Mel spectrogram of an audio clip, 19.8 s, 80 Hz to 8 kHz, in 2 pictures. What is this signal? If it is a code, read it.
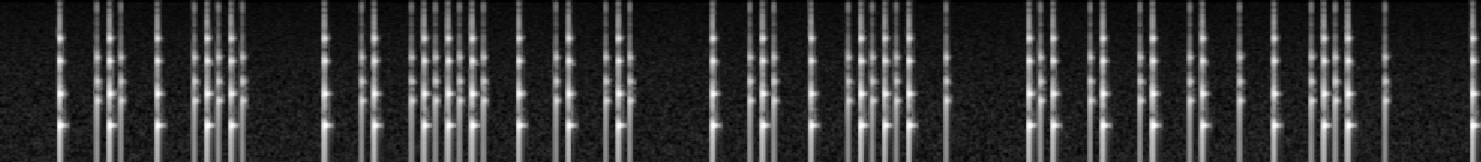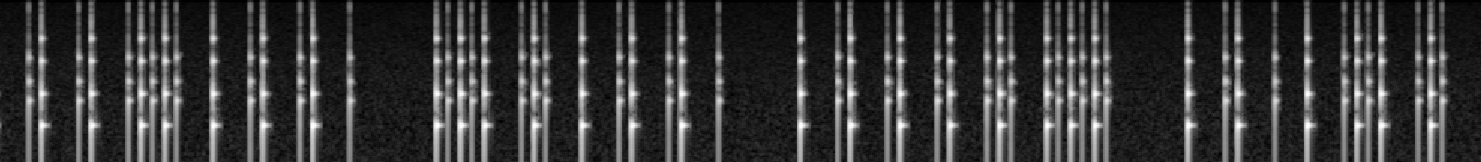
Morse code, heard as a telegraph sounder, hand-sent with a paddle, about 15 wpm. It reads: ND 7G NX 1K 8O FO 9S MC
